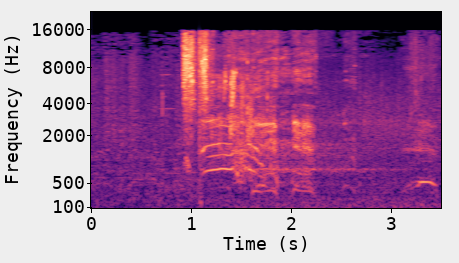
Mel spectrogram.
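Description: A weapon strikes with a heavy slashing hit.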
